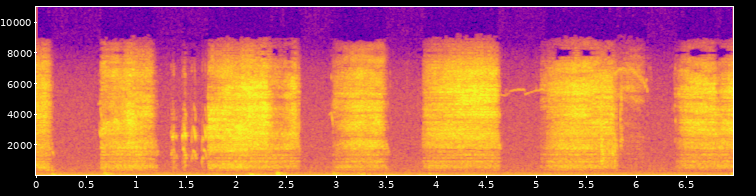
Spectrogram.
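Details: Western barn owls inside a nest during evening feeding in Spain, 29 November 2023: harsh, broadband hissing bursts about a second long, roughly six in a row with short pauses between, plus faint thin squeaks and soft rustling.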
